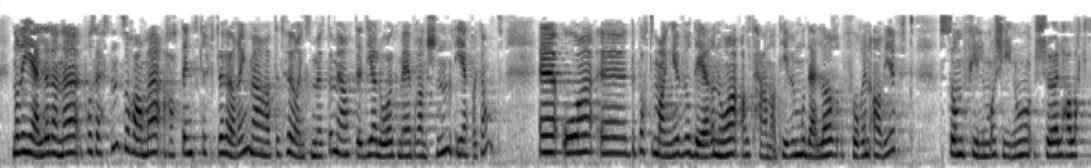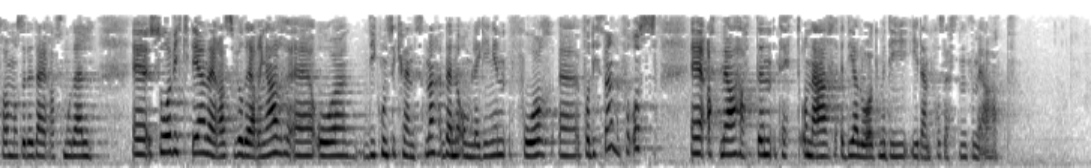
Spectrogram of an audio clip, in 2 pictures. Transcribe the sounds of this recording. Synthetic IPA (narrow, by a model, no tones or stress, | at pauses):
nɔʁd̪ɛjɛlːəɾd̪ɛnːəpʰɾʊsɛsːn̩sɔɦɑɾmɛhɑt̪ːæɪnskɾɪft̪lɪhøːɾɪŋmɛhɑɾhɑt̪ːɛt̪høːɾɪŋsmøːt̪əmɛhɑɑt̪ːɛd̪ɪɑloːɡmɛbɾɑŋʂn̩ɪɛt̪ːəɾkʰɑnt̪ | ʔɔ | d̪ɛpʰɑʁt̪əmɑŋːəʋʉɾd̪eːɾənoːʔɑ̰lt̪ʰæʁnɑ̰t̪ʰiːʋəmʊd̪ɛlːəɾfɔɾæɪnʔɑːʋjɪft̪ | sɔmfɪlmɔɕiːnʊʂøːlɦɑɾlɑkt̪fɾɑmɑsɔd̪ɛd̪æɪʁɑsmʊd̪ɛlː | sɔʋɪkt̪ɪæɾd̪æɪɾɑsʋʉʁd̪eːɾɪŋɑʁɔd̪ɪkʰʊnsəkʰʋɛnsənəd̪ɛnːəʔɔmlɛɡːɪŋənfɔʁfɔɾd̪ɪsːəfɔɾɔs | ʔɑt̪mɛhɑɾɦɑt̪ːɛɪnt̪ʰɛt̪ːʰɔ̰næːʁd̪ɪɑloːɡmɛd̪ɪʔɪd̪ɛnpʰɾʊsɛsːn̩sɔmɛɪhɑ̰ɾhɑ̰t̪ː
